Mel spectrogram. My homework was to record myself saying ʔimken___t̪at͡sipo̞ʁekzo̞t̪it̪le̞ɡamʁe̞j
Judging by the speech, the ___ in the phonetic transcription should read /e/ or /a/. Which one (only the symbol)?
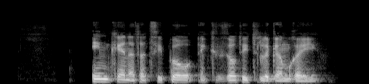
a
